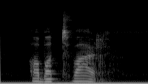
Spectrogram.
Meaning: abattoir, slaughterhouse
- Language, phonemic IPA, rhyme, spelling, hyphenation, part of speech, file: Dutch, /ˌaː.baːˈtʋaːr/, -aːr, abattoir, abat‧toir, noun, Nl-abattoir.ogg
